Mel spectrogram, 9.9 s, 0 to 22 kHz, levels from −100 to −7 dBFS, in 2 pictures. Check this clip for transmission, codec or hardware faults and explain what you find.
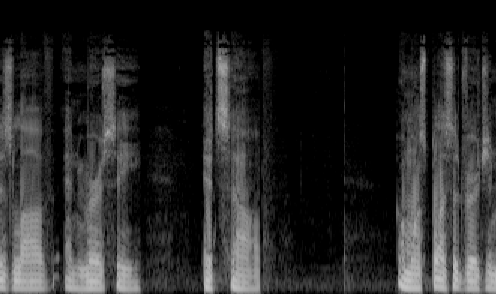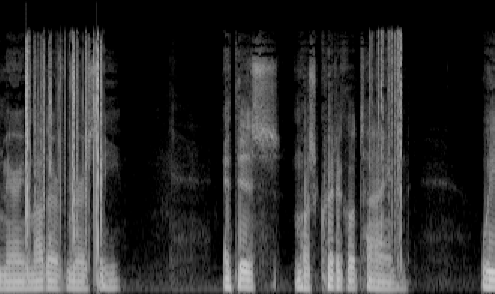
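Two kinds of fault are audible in this speech clip: one short dropout from AAC frame loss with muting, and two bursts of cable scratch noise. The light low-delay AAC compression throughout, consistent with AAC-ELD at about 64 kbps, is part of the transmission path rather than a fault.

AAC frame loss with muting occurs from 2.60 to 2.63 s. About 30 ms of audio is missing, which fits three consecutive 10 ms low-delay frames failing to arrive. The decoder replaced their spectral content with zeros instead of concealing it. Because AAC reconstructs output from overlapping windows, the surrounding good frames taper the level down into the gap and back up after it. The result is a brief soft-edged hole in the speech rather than a hard cut.

Cable scratch noise appears twice. The first burst runs from 5.20 to 6.00 s at roughly the same level as the speech. The second runs from 8.65 to 8.97 s, just after "at this most critical", somewhat below the speech level. 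Both sound like dense, irregular crackling and rustling laid over the signal. The likely cause is a worn cable, connector or control being moved, with its contact resistance fluctuating rapidly and injecting uneven bursts of noise.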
